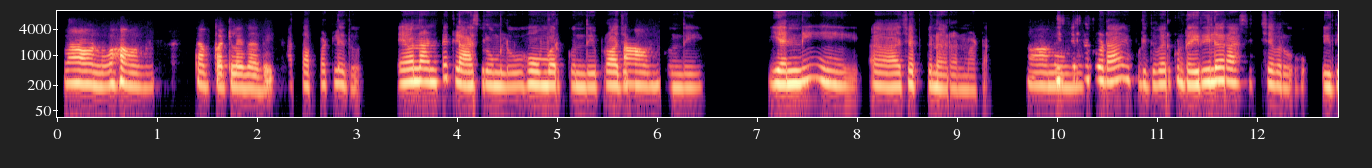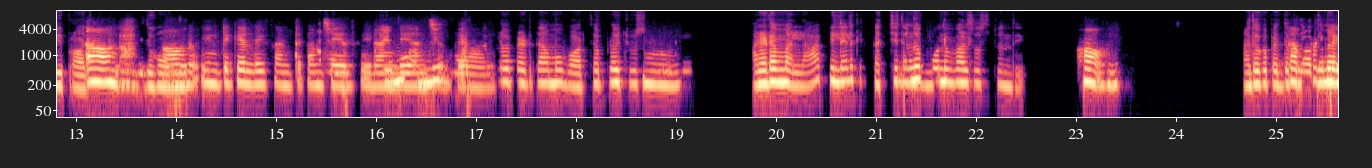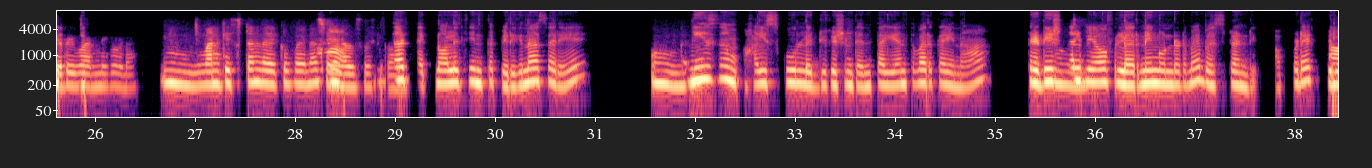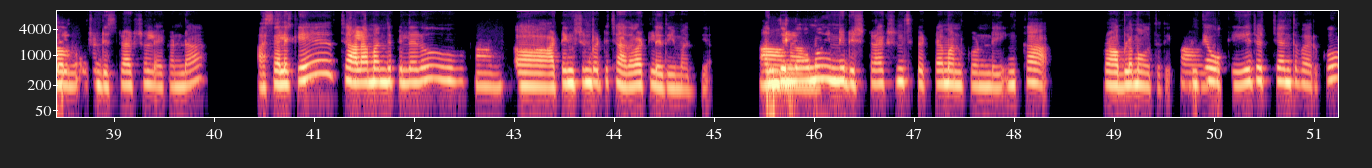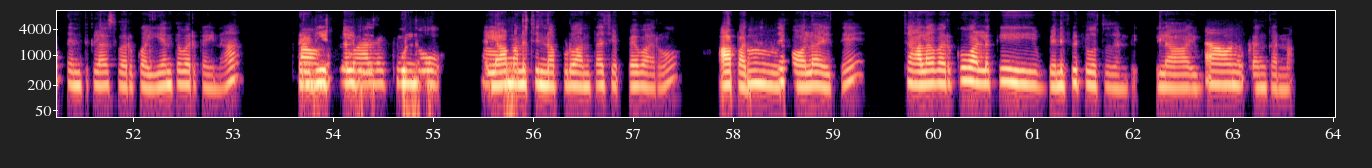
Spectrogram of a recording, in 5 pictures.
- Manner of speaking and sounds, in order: static; other background noise; in English: "ప్రాజెక్ట్"; in English: "డైరీలో"; in English: "ప్రాజెక్ట్"; in English: "హోంవర్క్"; in English: "వాట్సాప్‌లో"; in English: "వాట్సాప్‌లో"; in English: "టెక్నాలజీ"; in English: "హై స్కూల్ ఎడ్యుకేషన్ టెన్త్"; in English: "ట్రెడిషనల్ వే ఆఫ్ లెర్నింగ్"; in English: "బెస్ట్"; in English: "డిస్ట్రాక్షన్"; in English: "అటెన్షన్"; in English: "డిస్ట్రాక్షన్స్"; in English: "ప్రాబ్లమ్"; in English: "ఏజ్"; in English: "టెన్త్ క్లాస్"; in English: "ట్రెడిషనల్ వే"; in English: "ఫాలో"; in English: "బెనిఫిట్"
- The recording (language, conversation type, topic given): Telugu, podcast, ఆన్‌లైన్ విద్య పిల్లల అభ్యాసాన్ని ఎలా మార్చుతుందని మీరు భావిస్తున్నారు?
